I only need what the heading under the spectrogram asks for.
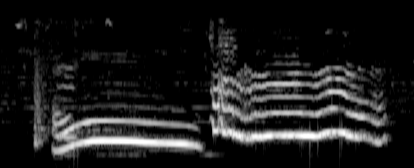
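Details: Pet dog, said to have learned to 'talk', kept tied up, giving two drawn-out tonal howl-like moans: the first steady then falling, the second rising and wavering, with rich harmonics and brief pauses between.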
